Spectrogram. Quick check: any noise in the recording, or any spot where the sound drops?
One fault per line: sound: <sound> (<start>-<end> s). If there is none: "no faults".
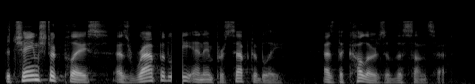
sound: dropout (1.7-1.8 s)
